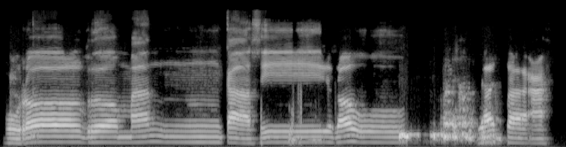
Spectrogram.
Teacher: Fathah tanwin bertemu dengan huruf wawu idgham di gunnah, masuk dengan mendengung. Ditandai ada wawunya ada tasdidnya, ditahan kurang lebih 2 harokat dan tampak dengungannya.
